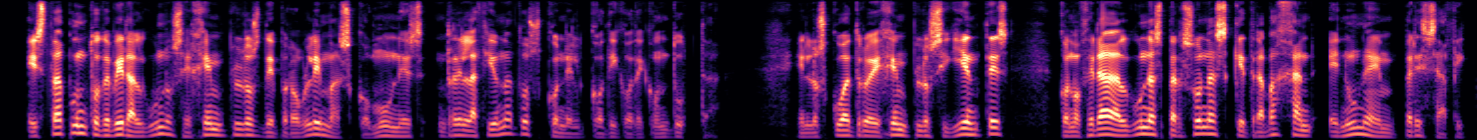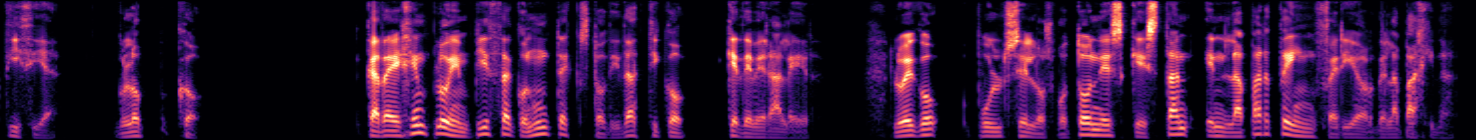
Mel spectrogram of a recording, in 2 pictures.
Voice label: elearning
